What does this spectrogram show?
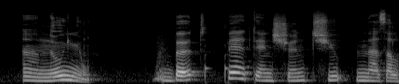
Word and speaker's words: oignon: The letters OI together are always pronounced wa. There is one exception, un oignon, un oignon.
